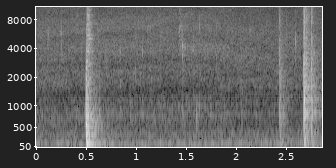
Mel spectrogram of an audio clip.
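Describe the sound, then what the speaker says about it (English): Onions fry in a pan for korv stroganoff with a steady low sizzle, broken by a few sharp knocks and scrapes of a utensil stirring against the pan. No one speaks. "And let this fry and get the color that we like."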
